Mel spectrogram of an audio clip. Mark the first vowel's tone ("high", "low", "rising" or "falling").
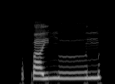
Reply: rising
